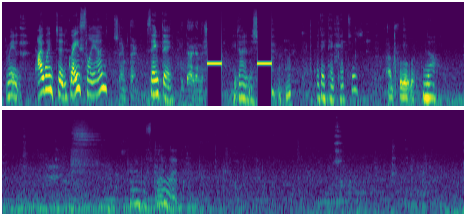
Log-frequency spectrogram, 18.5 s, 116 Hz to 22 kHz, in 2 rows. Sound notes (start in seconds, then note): 10.8 sighs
